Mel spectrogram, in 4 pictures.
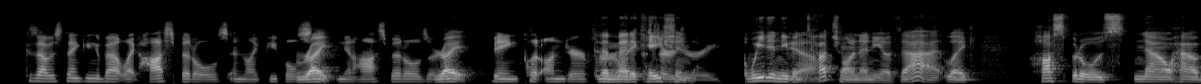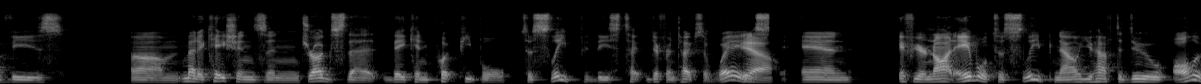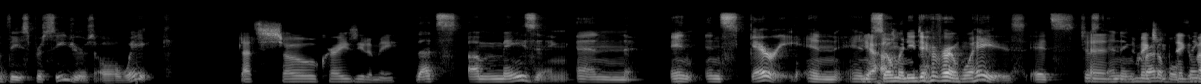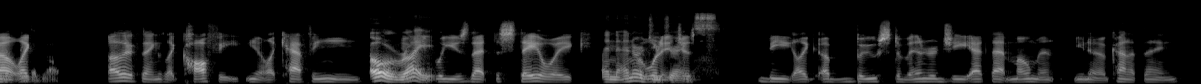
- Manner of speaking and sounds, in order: stressed: "so"; laughing while speaking: "different"; laughing while speaking: "Yeah"
- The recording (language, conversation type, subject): English, unstructured, How would you prioritize your day without needing to sleep?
